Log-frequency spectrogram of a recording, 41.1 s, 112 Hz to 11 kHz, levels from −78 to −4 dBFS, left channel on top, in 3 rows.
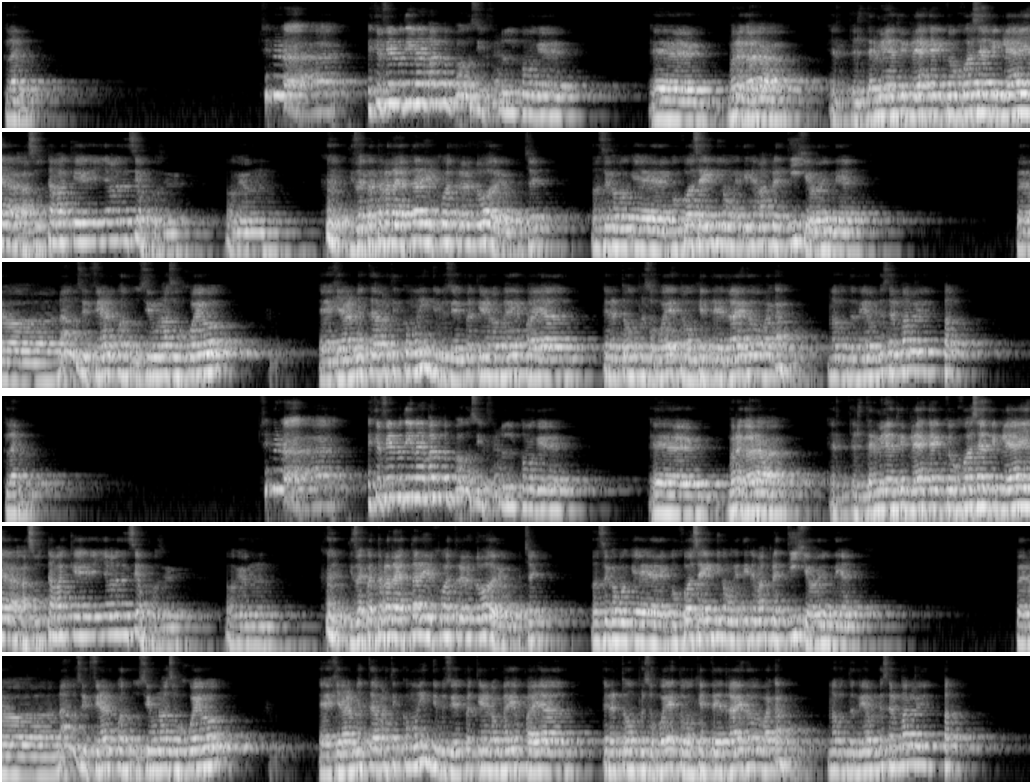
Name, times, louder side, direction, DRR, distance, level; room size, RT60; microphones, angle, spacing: voice 1, 3.6-4.4 4.9-7.5 8.6-9.4 9.7-10.5 11.0-16.1 16.7-17.3 18.0-20.9 21.6-25.0 27.2-30.3 31.6-35.0 35.4-38.0 38.4-40.0, equal, 35° right, -1 dB, 1.1 m, -20 dB
7.2 x 4.3 x 6.0 m, 1.4 s
head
